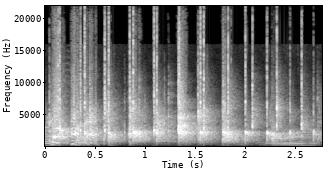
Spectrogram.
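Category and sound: human body sound, hand clapping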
